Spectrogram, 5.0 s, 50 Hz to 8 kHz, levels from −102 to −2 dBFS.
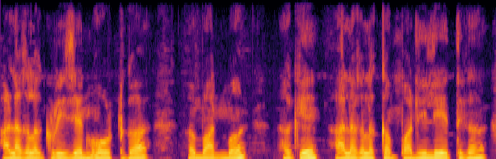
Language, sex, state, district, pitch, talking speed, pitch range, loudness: Wancho, male, Arunachal Pradesh, Longding, 140 Hz, 155 wpm, 135-145 Hz, -16 LUFS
